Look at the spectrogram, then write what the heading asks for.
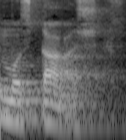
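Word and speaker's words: moustache: कि I would shave daily मैं रोज-रोज़ शेव करूंगा एंड ग्रो इट्स थिन मोस्टाश इसकी प्रोनाउंसिएशन मोस्टाश मुश मुसश ठीक है मुस्टचे नहीं है ये मोस्टाश स्पेलिंग भी याद कर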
